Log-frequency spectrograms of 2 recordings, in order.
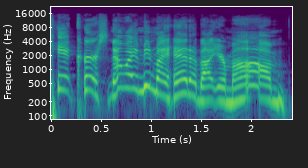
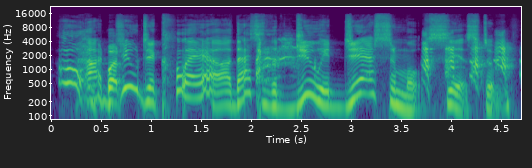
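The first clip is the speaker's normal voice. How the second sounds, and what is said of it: Put-on southern drawl. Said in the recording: “does she have a southern drawl? ... My Keith's mom impression feels wrong ... has a big southern drawl ... my southern mother”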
